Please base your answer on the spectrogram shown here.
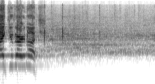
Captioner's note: cheers and applause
